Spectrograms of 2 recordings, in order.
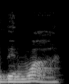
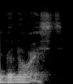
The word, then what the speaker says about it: Benoist: Remember on the TV show with Melissa Benoist, because I refuse to say Benoist. That's a French name, and I heard her say it properly once, Benoist, so I'm not going to say Benoist.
